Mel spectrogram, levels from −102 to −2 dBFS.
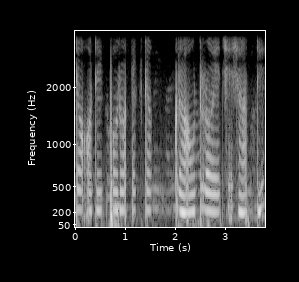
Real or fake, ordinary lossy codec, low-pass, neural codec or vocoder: real; none; 3.6 kHz; none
